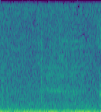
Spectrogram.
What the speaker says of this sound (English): These are called matatus, or buses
